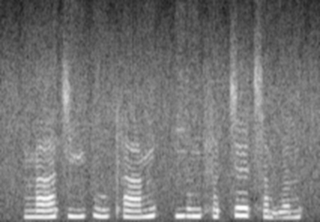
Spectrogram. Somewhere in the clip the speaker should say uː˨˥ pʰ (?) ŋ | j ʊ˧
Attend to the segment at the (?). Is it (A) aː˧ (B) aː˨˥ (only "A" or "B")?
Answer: B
